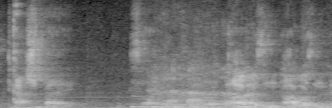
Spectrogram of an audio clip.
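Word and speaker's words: Ta' Xbiex: an example up there I was pronouncing for seven days straight T IEX um and then on the last day the taxi driver corrected me that it's Tash Bay so I wasn't I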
